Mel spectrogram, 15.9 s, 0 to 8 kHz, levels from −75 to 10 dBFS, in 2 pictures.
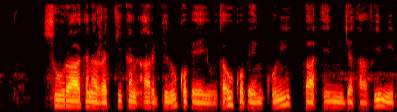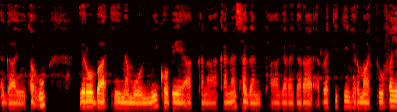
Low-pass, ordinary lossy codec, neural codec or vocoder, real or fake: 7.2 kHz; AAC, 32 kbps; none; real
